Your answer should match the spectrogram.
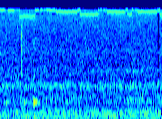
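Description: Quiet room tone: a faint low hum with a single faint tick about a quarter second in.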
